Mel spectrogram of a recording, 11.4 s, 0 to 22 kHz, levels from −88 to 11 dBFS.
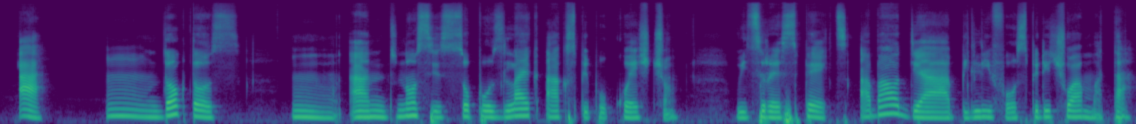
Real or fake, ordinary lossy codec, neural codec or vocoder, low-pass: fake; none; autoencoder, 48 kHz, 128 numbers a frame, DAC-VAE, trained on Japanese speech; none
